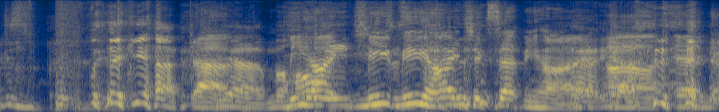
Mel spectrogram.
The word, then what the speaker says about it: Mihaly Csikszentmihalyi: And with the incredibly difficult last name to pronounce of the book that I read. Yeah, Mihaly Csikszentmihalyi. How did you do? Yeah, I can't. He just does it like just. Yeah. Mihaly Csikszentmihalyi.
